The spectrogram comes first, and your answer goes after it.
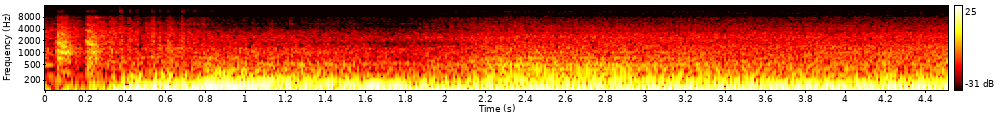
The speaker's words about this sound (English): We're all inside the jeep, so let's get going.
